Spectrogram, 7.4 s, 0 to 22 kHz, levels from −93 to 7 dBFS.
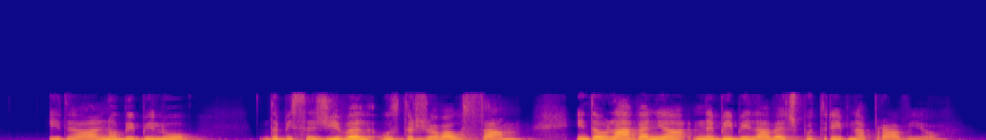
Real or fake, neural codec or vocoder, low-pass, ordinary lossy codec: fake; codec, 16 kHz, 1 kbps, X-Codec, WavLM features, trained on Multilingual LibriSpeech; 7.2 kHz; none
